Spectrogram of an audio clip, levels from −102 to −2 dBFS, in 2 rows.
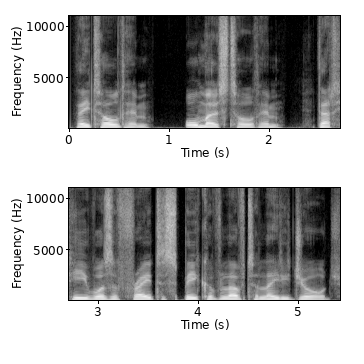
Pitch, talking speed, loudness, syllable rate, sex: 120 Hz, 165 wpm, -17 LUFS, 4.6 syllables/s, male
